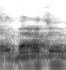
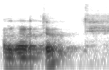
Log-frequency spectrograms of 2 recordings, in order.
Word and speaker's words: Alberto: people joined together um my name is Alberto by the way Alberto um you can pronounce it as Albert if you want no problem I'm from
